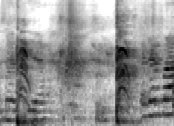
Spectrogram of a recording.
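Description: A small child's short, high-pitched vocal sounds: a brief cry just after the start and a louder one about a second and a half in.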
